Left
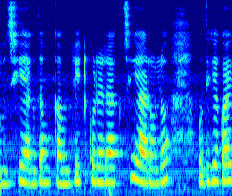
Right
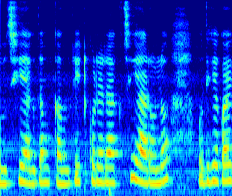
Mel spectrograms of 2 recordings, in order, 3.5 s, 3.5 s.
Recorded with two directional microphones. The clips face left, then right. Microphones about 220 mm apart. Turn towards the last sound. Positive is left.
turn(degrees=-40)  # may be behind; listen again after turning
